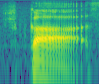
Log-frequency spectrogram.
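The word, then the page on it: rcaz: San Lucas Quiaviní Zapotec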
